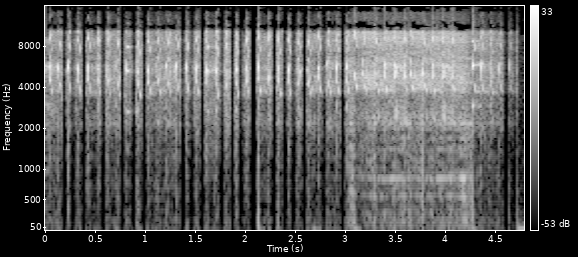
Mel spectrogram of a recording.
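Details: Lovebird long 'ngekek' chatter from a contest-training master recording: a rapid, very high pulsed trill of about three to four ticks a second, joined midway by steady tonal lines before the trill resumes.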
